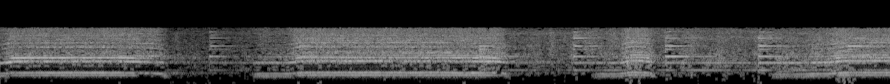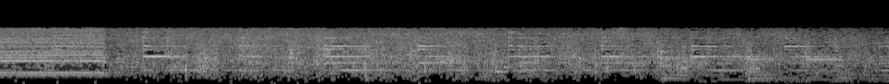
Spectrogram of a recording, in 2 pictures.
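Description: A steam train whistle sounds in long, loud, layered blasts, with hissing steam rushing steadily underneath and swelling toward the end; no one speaks.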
